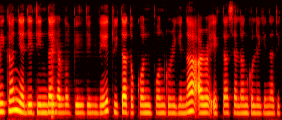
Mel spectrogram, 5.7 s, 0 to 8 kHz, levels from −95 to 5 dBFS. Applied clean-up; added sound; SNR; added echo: neural mask model DeepFilterNet 3.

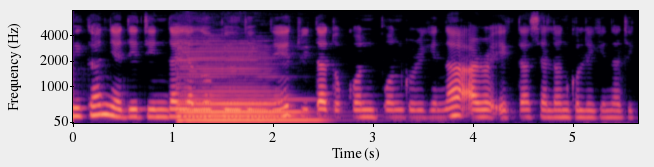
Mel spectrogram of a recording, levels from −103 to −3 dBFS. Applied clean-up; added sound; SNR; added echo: classical method log-MMSE.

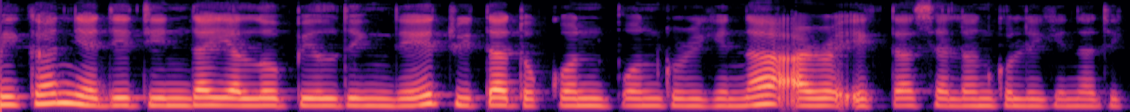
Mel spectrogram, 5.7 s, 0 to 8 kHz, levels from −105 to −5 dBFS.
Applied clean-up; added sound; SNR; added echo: none; none; none; none.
